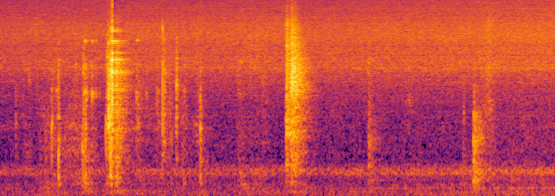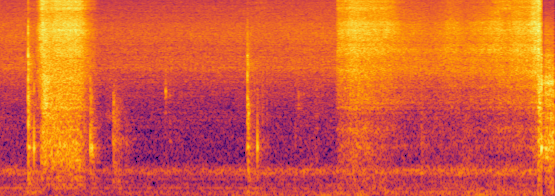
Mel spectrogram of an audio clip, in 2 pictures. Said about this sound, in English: And again, it does not need a ton of air. I mean, I'm barely working this nozzle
